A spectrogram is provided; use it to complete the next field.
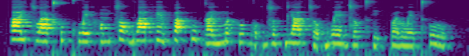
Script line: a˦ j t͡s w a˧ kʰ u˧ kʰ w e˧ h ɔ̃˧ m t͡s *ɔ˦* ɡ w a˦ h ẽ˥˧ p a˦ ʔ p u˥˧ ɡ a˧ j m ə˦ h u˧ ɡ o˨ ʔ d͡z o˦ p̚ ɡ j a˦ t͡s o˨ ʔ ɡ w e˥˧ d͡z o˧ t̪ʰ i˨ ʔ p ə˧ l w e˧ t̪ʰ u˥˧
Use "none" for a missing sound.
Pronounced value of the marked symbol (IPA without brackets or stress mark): ɔ˥˧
